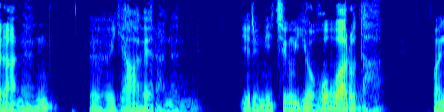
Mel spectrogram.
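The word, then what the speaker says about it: 야훼: 답으로 번역을 하기 시작 여호와 란 단어가 되게 원래 더 그 발음 교회의 맞는 발음이 아니었다 라는 문제의식에서 그릇된 것입니다 원래 야외 라는 단어가 더 요대 바벨을 나타내는 가까운 다른 이라고 볼 수가 있습니다 그래서 여호와 재인 에서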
